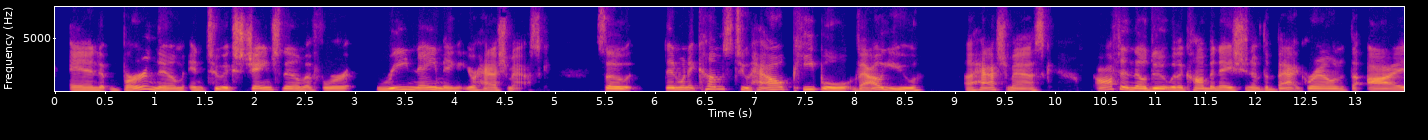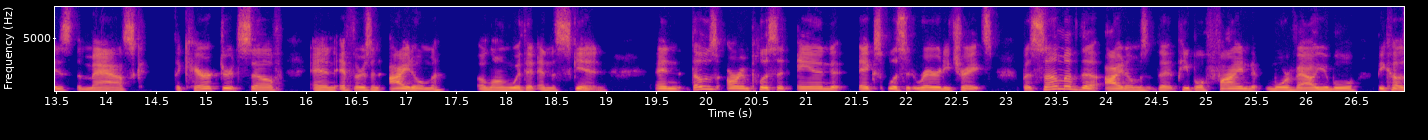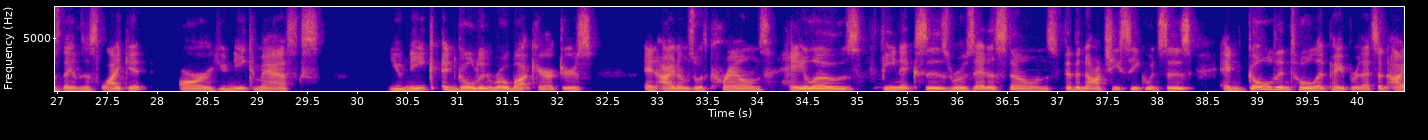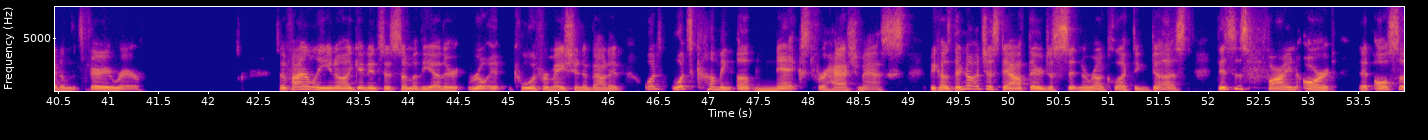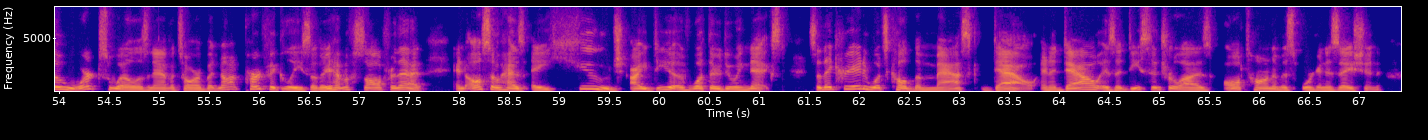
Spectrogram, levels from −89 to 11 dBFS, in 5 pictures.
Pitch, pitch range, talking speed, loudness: 140 Hz, 120-180 Hz, 165 wpm, -22 LUFS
